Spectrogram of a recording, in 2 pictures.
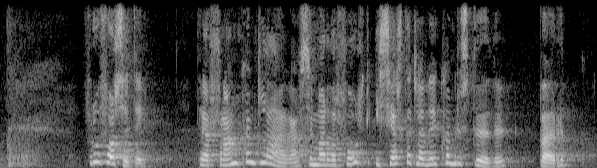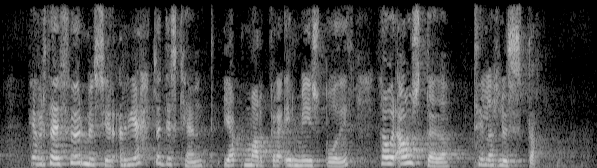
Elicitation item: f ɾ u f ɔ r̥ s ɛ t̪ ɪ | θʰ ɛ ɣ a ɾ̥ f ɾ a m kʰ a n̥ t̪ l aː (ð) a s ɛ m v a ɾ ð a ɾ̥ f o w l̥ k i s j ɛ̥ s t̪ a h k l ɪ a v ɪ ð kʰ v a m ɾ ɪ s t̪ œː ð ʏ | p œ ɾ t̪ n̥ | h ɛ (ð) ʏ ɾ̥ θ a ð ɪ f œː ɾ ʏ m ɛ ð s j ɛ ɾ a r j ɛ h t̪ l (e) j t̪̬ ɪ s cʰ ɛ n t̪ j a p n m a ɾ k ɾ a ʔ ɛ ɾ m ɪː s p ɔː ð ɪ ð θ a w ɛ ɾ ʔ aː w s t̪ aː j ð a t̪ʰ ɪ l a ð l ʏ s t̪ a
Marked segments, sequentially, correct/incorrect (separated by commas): incorrect, incorrect, incorrect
